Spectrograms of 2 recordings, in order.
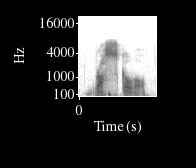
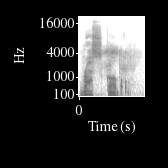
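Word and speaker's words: Rhosgobel: So according to Encyclopedia of Arda, from our good friend Mark Fisher, it's the pronunciation is literally just Roskoble. So Roskoble. – Yeah, he puts R H O apostrophe S G O B L B E L as the pronunciation.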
